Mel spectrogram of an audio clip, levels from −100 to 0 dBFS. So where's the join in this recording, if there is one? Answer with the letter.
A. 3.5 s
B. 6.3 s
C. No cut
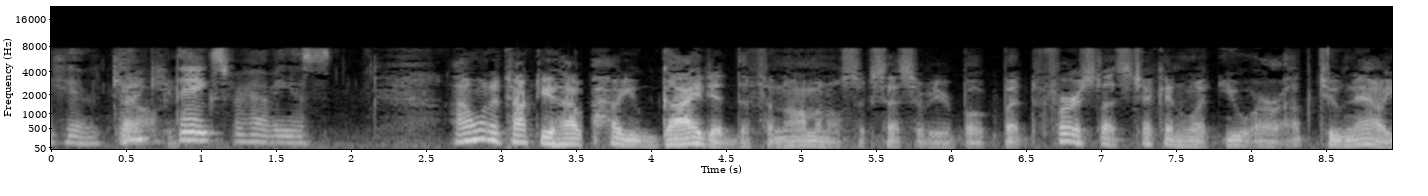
A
